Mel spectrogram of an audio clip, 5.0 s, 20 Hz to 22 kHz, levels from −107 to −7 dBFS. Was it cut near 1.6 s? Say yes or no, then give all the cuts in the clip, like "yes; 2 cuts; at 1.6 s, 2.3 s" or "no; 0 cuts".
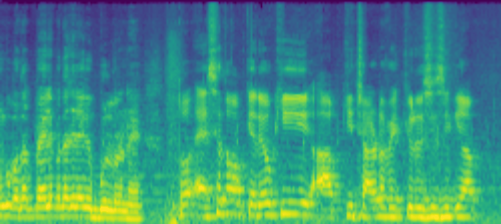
yes; 1 cut; at 1.6 s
